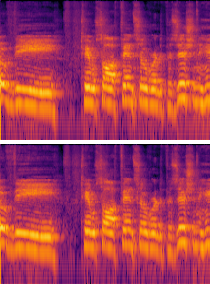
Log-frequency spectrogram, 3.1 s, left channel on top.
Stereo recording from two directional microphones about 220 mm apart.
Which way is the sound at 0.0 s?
55° right (ahead or behind).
